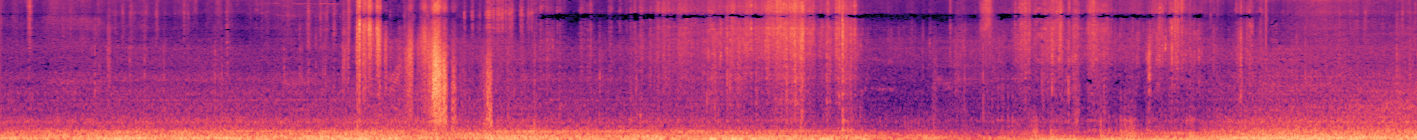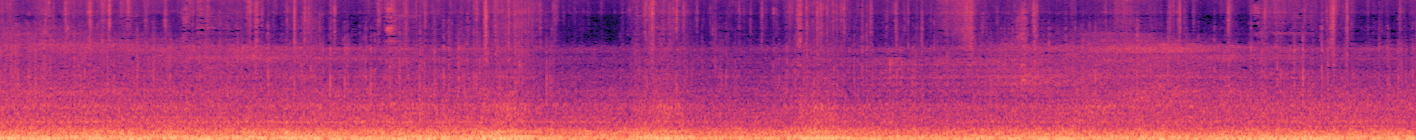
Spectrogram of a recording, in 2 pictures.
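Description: Steady low rumble of a moving car, its road and engine noise heard from inside the cabin; it eases off briefly about ten seconds in, then returns at full level.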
